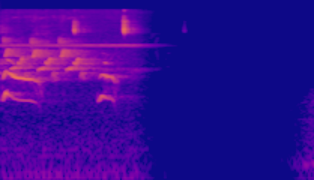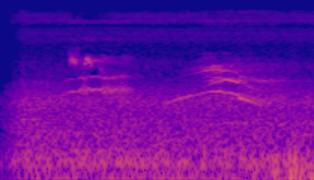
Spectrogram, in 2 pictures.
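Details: Bobcat howls played as a repellent for raccoons and rodents: falling, wavering meow-like cries, a silent gap, then a dense rumbling backdrop with thin rising-and-falling whines.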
